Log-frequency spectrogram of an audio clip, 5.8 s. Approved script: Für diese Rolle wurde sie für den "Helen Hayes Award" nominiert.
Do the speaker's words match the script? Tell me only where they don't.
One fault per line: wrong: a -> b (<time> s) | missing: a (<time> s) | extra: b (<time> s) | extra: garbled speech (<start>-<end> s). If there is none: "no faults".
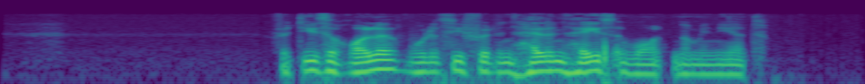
no faults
